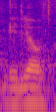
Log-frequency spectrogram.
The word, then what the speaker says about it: Guillaux: la doctora Guilló. ¿Así se pronuncia? Sí, Guilló, exacto.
